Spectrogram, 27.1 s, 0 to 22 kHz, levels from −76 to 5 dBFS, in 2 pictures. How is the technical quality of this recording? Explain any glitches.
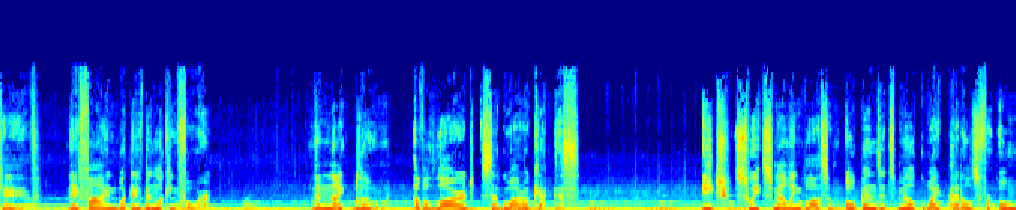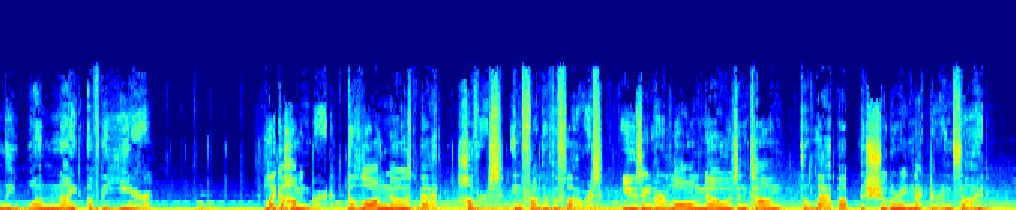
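One fault stands out. Channel delay (comb filtering) runs from 16.87 to 18.24 s. One channel arrives roughly a single sample late, a matter of hundredths of a millisecond, and when the two channels are summed to mono, content common to both cancels at regularly spaced frequencies. With so tiny an offset, the first notch falls high, around 20 kHz, so the effect is a slight dulling and loss of air at the top of the sound for that stretch.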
